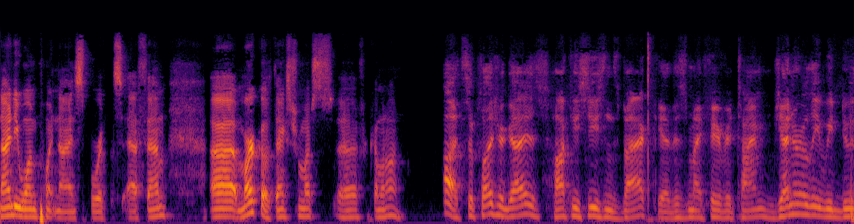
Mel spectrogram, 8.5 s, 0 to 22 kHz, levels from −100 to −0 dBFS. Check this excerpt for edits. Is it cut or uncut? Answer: uncut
